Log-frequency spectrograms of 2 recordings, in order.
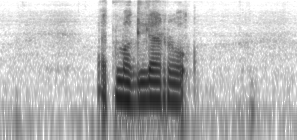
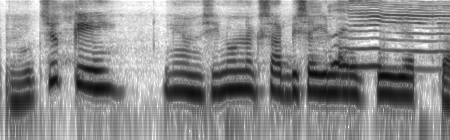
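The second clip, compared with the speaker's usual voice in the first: usual speaking voice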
